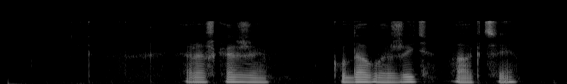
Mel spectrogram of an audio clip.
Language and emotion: Russian, neutral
